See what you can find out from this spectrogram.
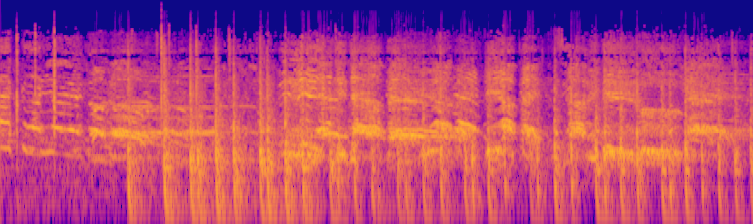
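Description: A large crowd of Croatian football supporters chants and roars together outdoors in Rotterdam, Netherlands, on the day of the Nations League final against Spain, loud, with rhythmic shouted bursts and overlapping voices filling the whole stretch.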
